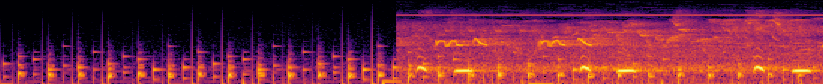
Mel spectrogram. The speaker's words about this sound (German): Eulen und Lerchen. Die Eule und die Lerche, ja.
